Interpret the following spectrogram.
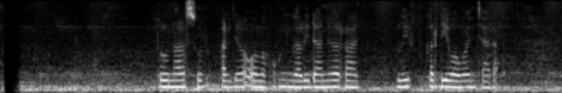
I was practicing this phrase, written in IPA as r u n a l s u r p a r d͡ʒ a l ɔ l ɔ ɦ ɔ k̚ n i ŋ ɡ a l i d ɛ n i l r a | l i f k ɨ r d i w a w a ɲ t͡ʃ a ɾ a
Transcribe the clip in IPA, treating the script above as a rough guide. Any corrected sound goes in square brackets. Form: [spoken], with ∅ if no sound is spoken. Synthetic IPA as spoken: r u n a l s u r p a r d͡ʒ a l ɔ l ɔ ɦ ɔ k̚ n i ŋ ɡ a l i d [a] n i l r a | l i f k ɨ r d i w a w a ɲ t͡ʃ a ɾ a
